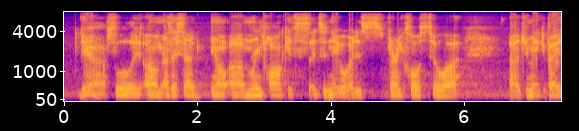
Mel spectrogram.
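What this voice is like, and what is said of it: New York accent. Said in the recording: “your accent is a dead giveaway that you are a New York native”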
